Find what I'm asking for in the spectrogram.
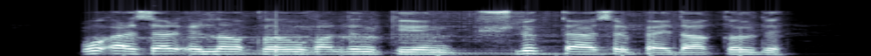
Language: Uyghur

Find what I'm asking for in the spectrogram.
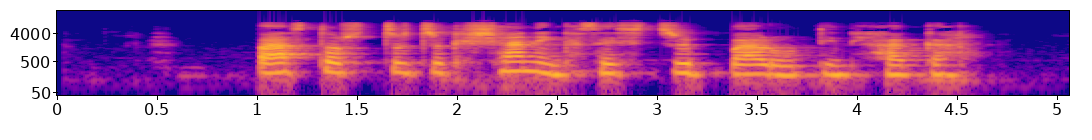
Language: Western Highland Purepecha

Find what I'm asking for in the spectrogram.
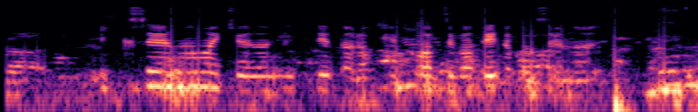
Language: Japanese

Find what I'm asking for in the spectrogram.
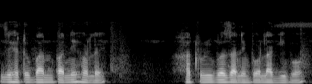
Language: Assamese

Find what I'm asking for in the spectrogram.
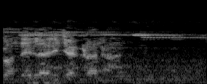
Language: Pashto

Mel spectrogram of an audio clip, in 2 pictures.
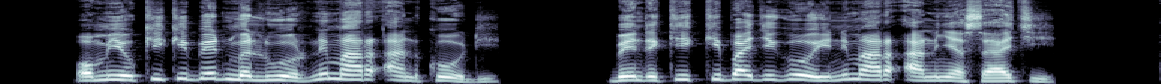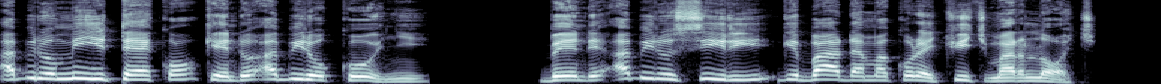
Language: Luo (Kenya and Tanzania)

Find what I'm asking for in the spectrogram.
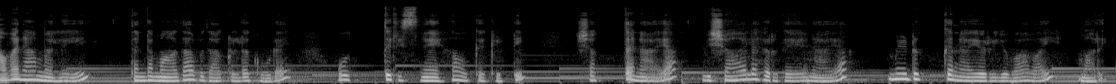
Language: Malayalam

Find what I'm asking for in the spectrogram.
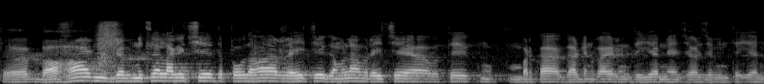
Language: Maithili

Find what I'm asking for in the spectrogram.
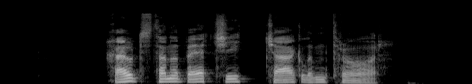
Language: Manx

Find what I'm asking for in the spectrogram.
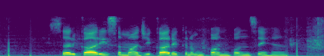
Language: Hindi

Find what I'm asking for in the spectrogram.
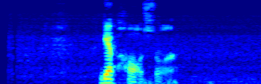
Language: Min Nan Chinese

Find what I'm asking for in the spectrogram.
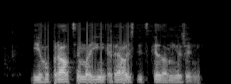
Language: Czech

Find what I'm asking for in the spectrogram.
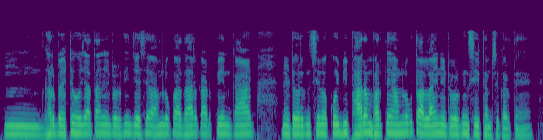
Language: Hindi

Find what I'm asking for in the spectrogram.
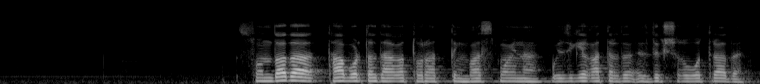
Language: Kazakh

